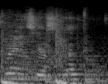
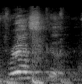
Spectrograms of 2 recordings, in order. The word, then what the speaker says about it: Fresca: Fresca. Fresca, not Francesca. Fresca. Fresca.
